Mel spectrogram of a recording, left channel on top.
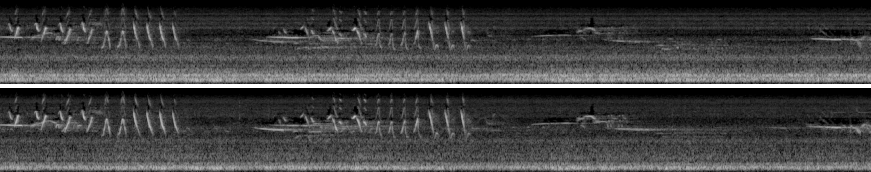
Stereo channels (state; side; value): normal; both; correlation 0.51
